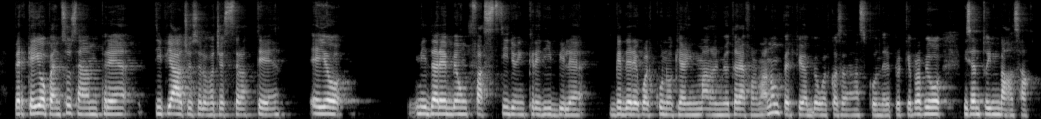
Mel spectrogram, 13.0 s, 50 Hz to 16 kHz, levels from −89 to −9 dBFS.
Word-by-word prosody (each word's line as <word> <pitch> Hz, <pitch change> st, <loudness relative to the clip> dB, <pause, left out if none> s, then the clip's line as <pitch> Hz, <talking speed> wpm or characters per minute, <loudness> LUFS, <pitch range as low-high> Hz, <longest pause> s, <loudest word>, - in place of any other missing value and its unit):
perché 205 Hz, +1 st, +2 dB
io 225 Hz, 0 st, +7 dB
penso 200 Hz, +2 st, +1 dB
sempre: 200 Hz, +2 st, -2 dB
"Ti 210 Hz, -1 st, -2 dB
piace 205 Hz, -2 st, +3 dB
se 190 Hz, +2 st, -4 dB
lo 185 Hz, -, -1 dB
facessero 180 Hz, +1 st, -3 dB
a 180 Hz, 0 st, -13 dB
te?" 185 Hz, 0 st, -3 dB, 0.2 s
E 215 Hz, +2 st, +1 dB
io 205 Hz, -2 st, +6 dB, 0.9 s
mi 215 Hz, -1 st, +2 dB
darebbe 205 Hz, -1 st, +5 dB
un 200 Hz, 0 st, +1 dB
fastidio 200 Hz, 0 st, -2 dB
incredibile 185 Hz, -1 st, -4 dB, 0.2 s
vedere 185 Hz, 0 st, +2 dB
qualcuno 185 Hz, +1 st, -2 dB
che 185 Hz, +1 st, -3 dB
ha -, -, 0 dB
in 180 Hz, 0 st, -2 dB
mano 185 Hz, -1 st, -3 dB
il 175 Hz, -, -3 dB
mio 175 Hz, 0 st, -2 dB
telefono, 180 Hz, -2 st, -2 dB
ma 175 Hz, -, -3 dB
non 250 Hz, +2 st, 0 dB
perché 185 Hz, 0 st, -2 dB
io 180 Hz, -, +2 dB
abbia 175 Hz, +1 st, -1 dB
qualcosa 175 Hz, 0 st, -4 dB
da 170 Hz, -, -9 dB
nascondere, 170 Hz, -1 st, -6 dB
perché 180 Hz, +1 st, -5 dB
proprio 200 Hz, +1 st, +3 dB, 0.3 s
mi 195 Hz, -, -1 dB
sento 200 Hz, 0 st, +2 dB
invasa. 175 Hz, -3 st, -1 dB
190 Hz, 185 wpm, -24 LUFS, 180-200 Hz, 0.9 s, io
